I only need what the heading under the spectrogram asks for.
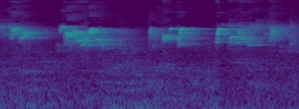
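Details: A pet red-whiskered bulbul sings four loud, bright warbled phrases of about a second each, separated by short pauses, with no other clear sounds; shown as a good fighting singer.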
